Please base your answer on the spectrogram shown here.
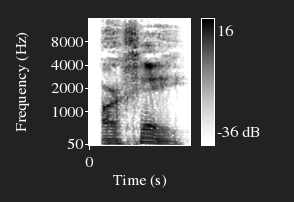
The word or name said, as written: ἀρχη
